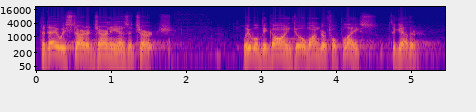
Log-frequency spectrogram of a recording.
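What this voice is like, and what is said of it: Southern American accent. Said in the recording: “Southern accent and all”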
